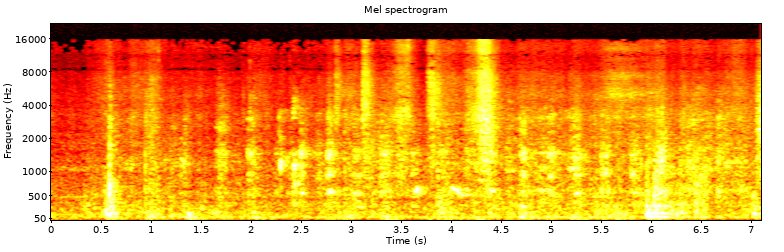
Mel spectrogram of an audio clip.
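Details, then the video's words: Bonny, a young Bull Terrier mix, and Lucy, an older Airedale Terrier, play together indoors in a living room; steady, noisy dog panting with scattered thuds and rustling from their rough play. "Bonny and Lucy playing in living room"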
